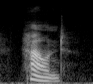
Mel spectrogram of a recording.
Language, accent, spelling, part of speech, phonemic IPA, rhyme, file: English, US, hound, noun / verb, /haʊnd/, -aʊnd, En-us-hound.ogg
- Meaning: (noun) 1. A dog, particularly a breed with a good sense of smell developed for hunting other animals 2. Any canine animal 3. Someone who seeks something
